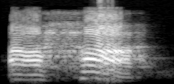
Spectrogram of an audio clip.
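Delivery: short ah, then a bursting ha; two-part vocal warm-up aha; breath exercise aha. Shown as a demonstration. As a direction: pop the ah and release the ha. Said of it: "So it's".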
